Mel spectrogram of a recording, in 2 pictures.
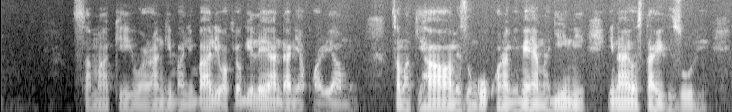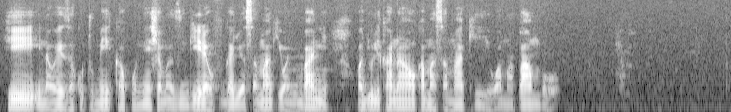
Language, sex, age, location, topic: Swahili, male, 25-35, Dar es Salaam, agriculture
